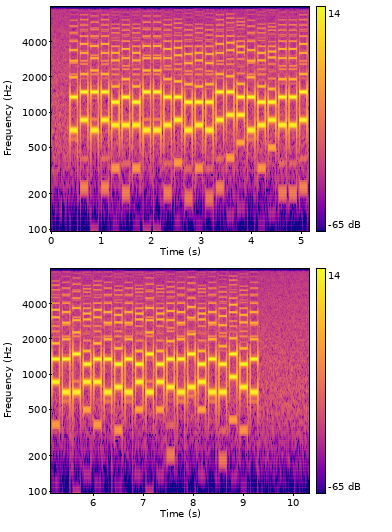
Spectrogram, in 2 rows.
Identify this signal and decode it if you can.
DTMF, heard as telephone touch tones, dialled by machine, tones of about 150 ms. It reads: 293945433581419#024755982378242737526721#42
